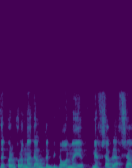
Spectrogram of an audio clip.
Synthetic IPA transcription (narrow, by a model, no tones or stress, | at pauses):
zekod̪emko̞lamaːɡaʁno̞t̪̬e̞np̬it̪̬aʁo̞nmaiʁmeaχʃavleaχʃav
